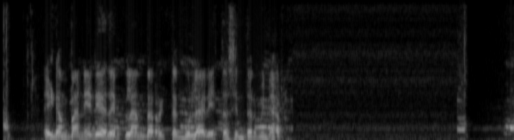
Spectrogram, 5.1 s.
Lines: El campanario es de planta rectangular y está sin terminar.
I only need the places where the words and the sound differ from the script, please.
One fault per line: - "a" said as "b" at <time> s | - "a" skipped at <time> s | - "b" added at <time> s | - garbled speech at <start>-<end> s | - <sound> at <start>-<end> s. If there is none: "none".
none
